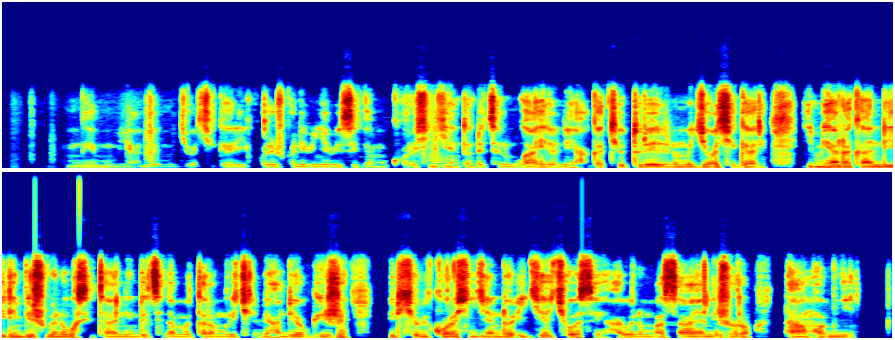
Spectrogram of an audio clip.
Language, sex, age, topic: Kinyarwanda, male, 25-35, government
